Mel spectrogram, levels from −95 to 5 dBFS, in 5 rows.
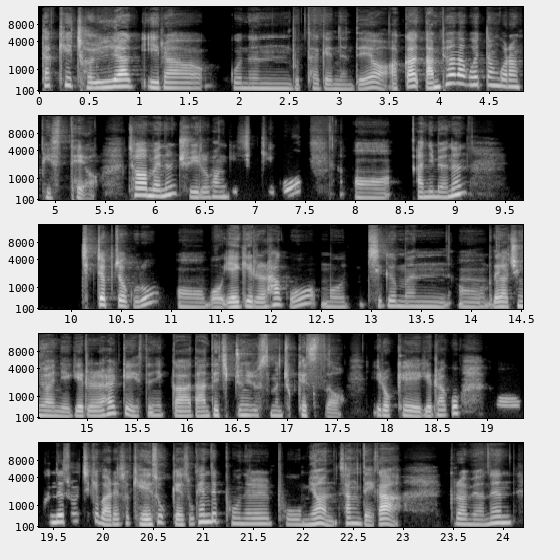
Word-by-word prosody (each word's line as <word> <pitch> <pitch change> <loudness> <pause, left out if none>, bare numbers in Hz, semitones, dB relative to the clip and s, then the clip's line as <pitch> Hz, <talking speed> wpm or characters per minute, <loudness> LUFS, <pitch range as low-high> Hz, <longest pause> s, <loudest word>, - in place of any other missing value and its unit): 딱히 280 +1 0
전략이라고는 195 -5 +1
못하겠는데요. 165 +3 -4
아까 235 +8 +6
남편하고 305 - +5
했던 300 -2 -2
거랑 240 -3 +1
비슷해요. 170 -7 -4 0.3
처음에는 255 +2 +5
주의를 185 -7 0
환기시키고 345 - -7 0.5
어 170 -2 -4 0.3
아니면은 195 - 0 1.0
직접적으로 230 - +3 0.2
어 160 -2 -8
뭐 155 0 -4
얘기를 170 -1 +2
하고 240 - -2
뭐 170 -1 -9 0.2
"지금은 180 -4 -1
어 165 0 -9
내가 170 +1 +2
중요한 170 -2 +3
얘기를 170 +3 -1
할 240 - +2
게 235 -4 -2
있으니까 165 -1 -2
나한테 165 +3 0
집중해 185 +1 +3
줬으면 175 -1 0
좋겠어." 145 -8 +1 0.3
이렇게 180 -2 -2
얘기를 160 +3 -2
하고 185 +7 -1 0.4
어 - - -13 0.3
근데 245 +2 +2
솔직히 290 +1 -1
말해서 185 +3 0
계속 190 +7 +1
계속 180 +2 -2
핸드폰을 205 -7 -2
보면 180 +5 -1
상대가 195 -4 +4 0.5
그러면은 195 +4 -2
190 Hz, 300 characters per minute, -22 LUFS, 175-230 Hz, 1.0 s, 아까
